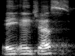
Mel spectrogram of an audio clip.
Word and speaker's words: AHS: new RSO, just remember, AHS rhymes with yes.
